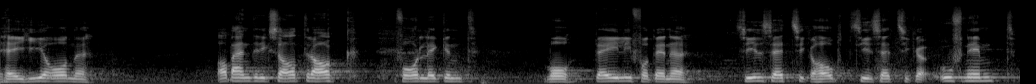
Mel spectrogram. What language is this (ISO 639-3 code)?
gsw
